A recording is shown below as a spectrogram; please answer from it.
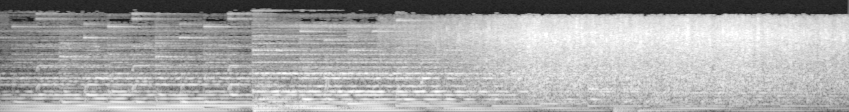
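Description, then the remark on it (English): Sustained musical tones fade as the steady splash and rush of a city fountain in Rome swells in midway, the flowing water fairly loud, continuing to the end with no voices. “Everywhere you turn, there's a water spigot or just a beautiful fountain.”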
